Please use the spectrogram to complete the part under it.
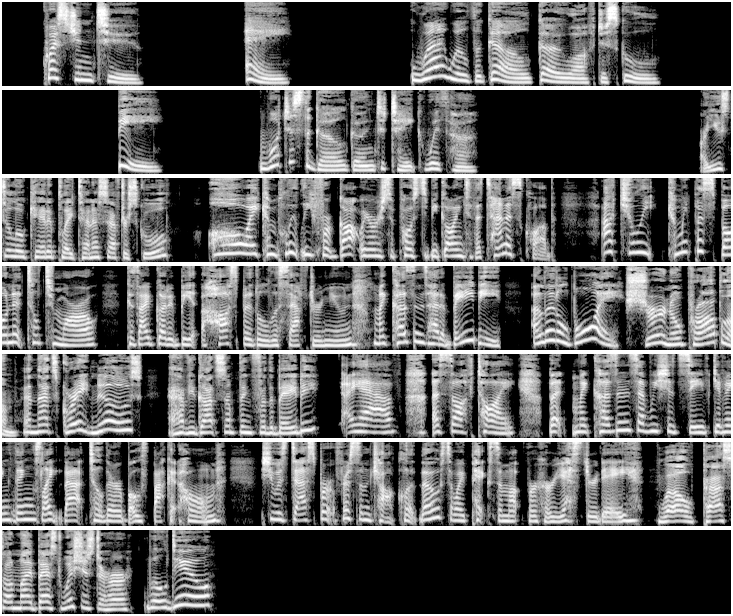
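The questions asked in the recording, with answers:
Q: Where will the girl go after school?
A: the hospital

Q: What is the girl going to take with her?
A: chocolate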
